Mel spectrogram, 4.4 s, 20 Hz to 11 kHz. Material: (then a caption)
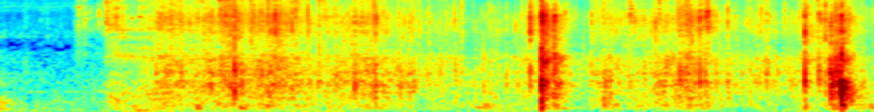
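Plastic. A bundle of clear plastic bubble wrap wrapped around an item rests on a black Alienware M11x gaming laptop while bare hands grip and crinkle it and a small tool or scissors cuts and pulls at it. After a brief silence, a steady, bright crinkling rustle begins, broken by two sharper, louder crackling snaps near the middle and end.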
